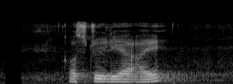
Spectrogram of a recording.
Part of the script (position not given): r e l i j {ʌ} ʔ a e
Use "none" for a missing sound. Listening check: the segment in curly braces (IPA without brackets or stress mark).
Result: a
